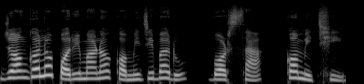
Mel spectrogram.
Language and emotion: Odia, neutral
